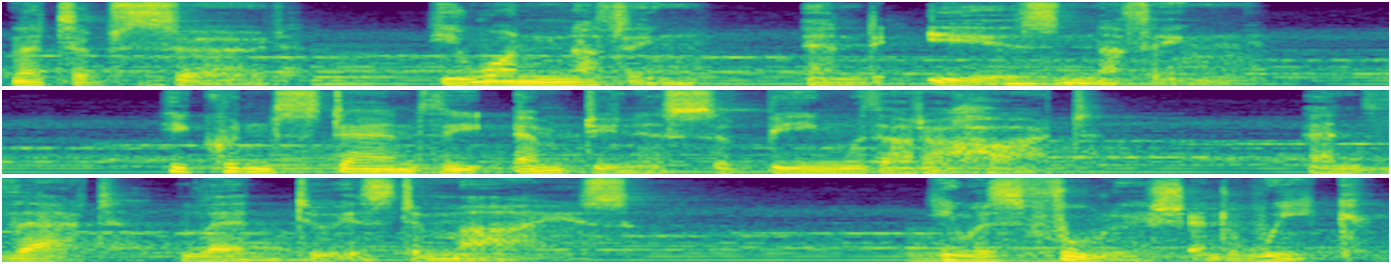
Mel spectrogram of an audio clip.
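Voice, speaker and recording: Cold, slow, low-voiced villain. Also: male voice, lively intonation. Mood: cold scorn. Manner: slow, solemn, disdainful delivery. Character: cold, contemptuous villain of a dark organization. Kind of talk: video game cutscene acting. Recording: echoey hall reverb with music behind.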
